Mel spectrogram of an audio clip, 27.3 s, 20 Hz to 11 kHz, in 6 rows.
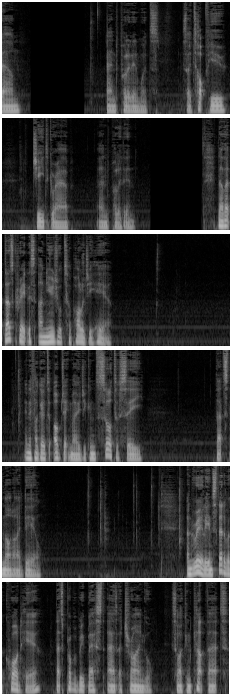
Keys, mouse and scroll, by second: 1.2 click, 1.4-7.6 middle drag, 3.7 KP_7, 4.9 g, 7.6 click, 7.8-19.7 middle drag, 14.2 Tab, 20.1 Tab, 20.9 middle click, 21.5-22.3 shift+scroll up 2, 22.3 shift+middle click, 26.3 k.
